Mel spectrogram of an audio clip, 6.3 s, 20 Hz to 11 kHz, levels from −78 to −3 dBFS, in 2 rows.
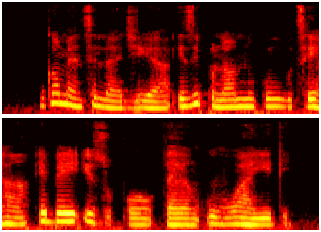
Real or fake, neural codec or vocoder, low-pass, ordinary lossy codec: fake; codec, 24 kHz, 0.9 kbps, WavTokenizer, medium speech release version 1; 9.9 kHz; AAC, 32 kbps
